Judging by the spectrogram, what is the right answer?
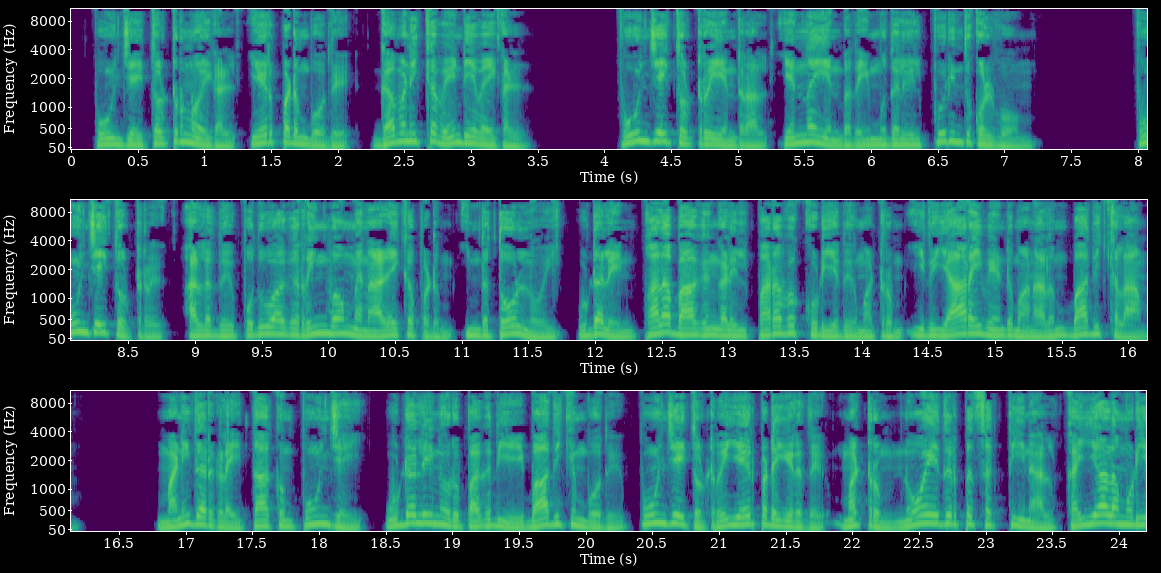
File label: tamil male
